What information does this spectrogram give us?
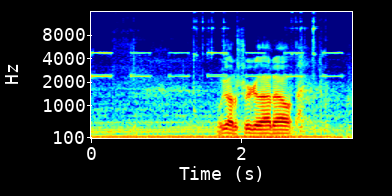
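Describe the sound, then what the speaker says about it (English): A diesel machine's drive system controller sounds a steady high electronic alarm tone that repeats throughout, heard over idling engine rumble while someone speaks partway through. "There's that alarm we were getting last night."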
